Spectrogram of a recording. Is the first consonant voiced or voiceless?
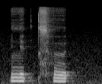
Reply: voiced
